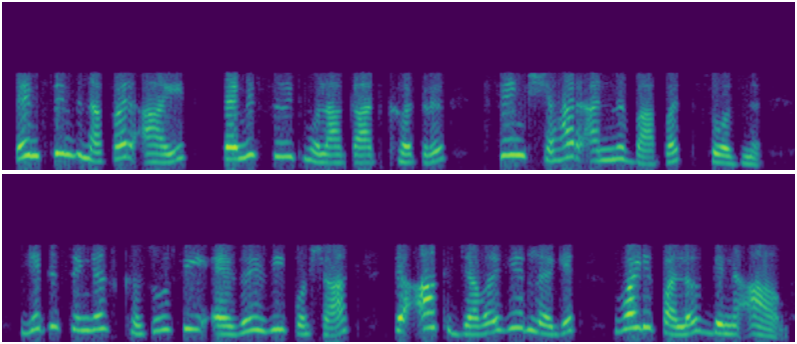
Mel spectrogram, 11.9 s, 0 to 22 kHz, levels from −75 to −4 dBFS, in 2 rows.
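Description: Throughout, there's tandem speech coding: three low-rate speech coders in a row, each re-coding the last one's damage, so the speech is rough, muffled and warbly, with nothing above 3.8 kHz.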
